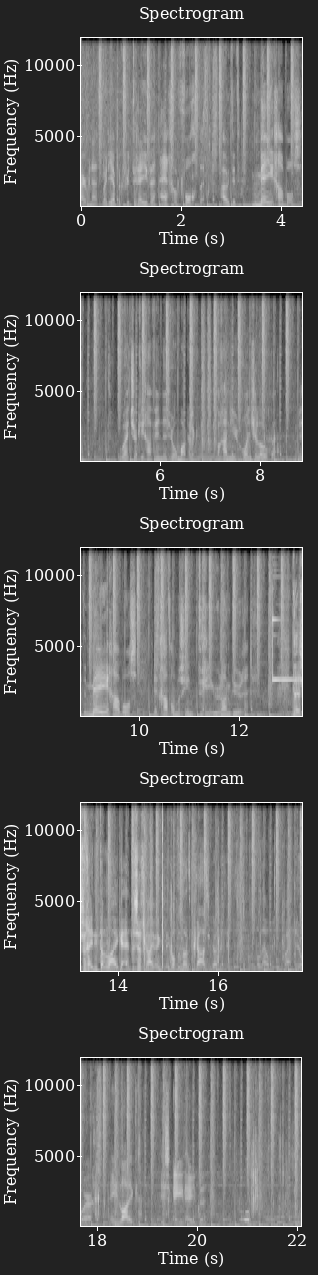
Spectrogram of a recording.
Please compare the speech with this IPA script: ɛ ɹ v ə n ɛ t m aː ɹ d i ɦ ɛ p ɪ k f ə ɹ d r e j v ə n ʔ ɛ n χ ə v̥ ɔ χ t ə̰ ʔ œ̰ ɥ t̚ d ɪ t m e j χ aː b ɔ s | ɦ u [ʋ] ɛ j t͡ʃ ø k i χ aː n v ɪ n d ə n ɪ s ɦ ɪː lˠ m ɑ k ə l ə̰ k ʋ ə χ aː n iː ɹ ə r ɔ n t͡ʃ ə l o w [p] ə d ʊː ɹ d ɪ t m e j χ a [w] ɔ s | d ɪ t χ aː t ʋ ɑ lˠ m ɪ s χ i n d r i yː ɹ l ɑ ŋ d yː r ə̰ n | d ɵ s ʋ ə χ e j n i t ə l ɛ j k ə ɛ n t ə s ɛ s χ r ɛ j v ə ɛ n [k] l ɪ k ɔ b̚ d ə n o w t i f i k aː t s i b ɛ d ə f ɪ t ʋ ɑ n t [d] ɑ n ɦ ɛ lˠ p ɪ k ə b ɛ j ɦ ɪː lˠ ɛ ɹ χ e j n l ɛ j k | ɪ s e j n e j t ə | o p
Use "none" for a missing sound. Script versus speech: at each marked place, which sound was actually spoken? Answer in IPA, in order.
ʋ, p, b, k, d

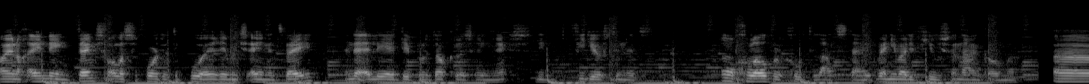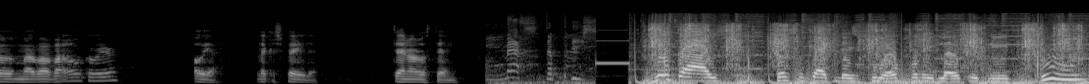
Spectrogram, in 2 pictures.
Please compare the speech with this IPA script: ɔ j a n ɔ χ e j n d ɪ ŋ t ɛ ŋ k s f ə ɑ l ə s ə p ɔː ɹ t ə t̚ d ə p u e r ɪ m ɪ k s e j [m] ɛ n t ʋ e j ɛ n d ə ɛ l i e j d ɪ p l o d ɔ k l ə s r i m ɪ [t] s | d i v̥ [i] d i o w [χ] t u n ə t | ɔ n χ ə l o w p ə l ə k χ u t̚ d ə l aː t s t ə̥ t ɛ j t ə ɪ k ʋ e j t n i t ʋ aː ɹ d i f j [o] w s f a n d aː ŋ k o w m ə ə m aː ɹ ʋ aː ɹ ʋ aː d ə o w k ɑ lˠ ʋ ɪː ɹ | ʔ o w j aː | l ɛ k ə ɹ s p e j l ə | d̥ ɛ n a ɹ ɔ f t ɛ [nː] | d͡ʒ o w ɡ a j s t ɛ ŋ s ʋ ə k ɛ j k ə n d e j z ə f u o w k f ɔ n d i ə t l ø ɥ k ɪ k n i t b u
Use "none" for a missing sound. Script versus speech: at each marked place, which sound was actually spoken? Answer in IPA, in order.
n, k, i, s, u, n

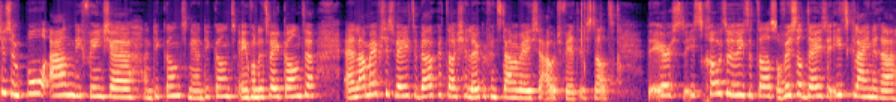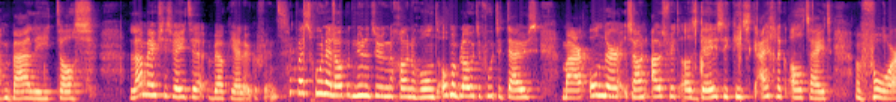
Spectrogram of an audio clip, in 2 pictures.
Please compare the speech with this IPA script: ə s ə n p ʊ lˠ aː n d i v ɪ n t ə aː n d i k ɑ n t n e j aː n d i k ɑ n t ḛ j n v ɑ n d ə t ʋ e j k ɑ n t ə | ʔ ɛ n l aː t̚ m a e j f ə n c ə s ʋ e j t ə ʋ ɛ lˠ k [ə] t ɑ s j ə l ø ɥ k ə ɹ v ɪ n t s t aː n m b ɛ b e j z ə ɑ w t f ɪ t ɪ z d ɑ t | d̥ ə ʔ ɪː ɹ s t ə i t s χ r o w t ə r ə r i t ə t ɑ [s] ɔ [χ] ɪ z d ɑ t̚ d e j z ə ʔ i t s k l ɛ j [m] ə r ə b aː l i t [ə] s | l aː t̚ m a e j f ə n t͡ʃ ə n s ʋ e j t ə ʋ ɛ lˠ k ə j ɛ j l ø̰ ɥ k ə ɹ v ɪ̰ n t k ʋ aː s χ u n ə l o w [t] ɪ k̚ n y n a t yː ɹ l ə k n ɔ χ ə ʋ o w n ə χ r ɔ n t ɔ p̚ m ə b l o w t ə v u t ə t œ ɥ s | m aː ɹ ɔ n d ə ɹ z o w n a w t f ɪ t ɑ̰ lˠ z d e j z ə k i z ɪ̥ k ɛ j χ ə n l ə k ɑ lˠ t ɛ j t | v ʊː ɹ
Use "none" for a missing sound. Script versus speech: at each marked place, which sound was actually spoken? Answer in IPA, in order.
ə, s, f, n, ɑ, p

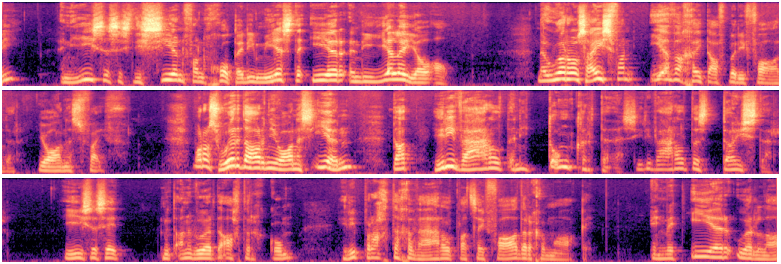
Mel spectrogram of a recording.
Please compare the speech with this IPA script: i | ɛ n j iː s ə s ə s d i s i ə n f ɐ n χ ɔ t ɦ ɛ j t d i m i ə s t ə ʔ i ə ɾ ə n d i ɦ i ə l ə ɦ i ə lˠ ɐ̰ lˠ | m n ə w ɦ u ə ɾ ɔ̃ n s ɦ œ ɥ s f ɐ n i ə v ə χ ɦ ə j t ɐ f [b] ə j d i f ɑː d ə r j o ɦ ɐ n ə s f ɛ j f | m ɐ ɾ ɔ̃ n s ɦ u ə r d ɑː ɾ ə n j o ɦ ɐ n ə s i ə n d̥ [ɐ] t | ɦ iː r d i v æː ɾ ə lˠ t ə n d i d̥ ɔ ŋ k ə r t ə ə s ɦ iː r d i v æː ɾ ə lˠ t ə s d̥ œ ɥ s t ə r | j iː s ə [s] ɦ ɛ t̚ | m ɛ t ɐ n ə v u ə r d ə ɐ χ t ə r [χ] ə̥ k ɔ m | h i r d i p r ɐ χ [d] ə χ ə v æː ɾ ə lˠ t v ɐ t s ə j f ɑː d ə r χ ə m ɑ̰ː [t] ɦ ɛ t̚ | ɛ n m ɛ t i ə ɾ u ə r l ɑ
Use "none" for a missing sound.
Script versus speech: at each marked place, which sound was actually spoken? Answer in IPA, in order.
b, ɐ, s, χ, t, k

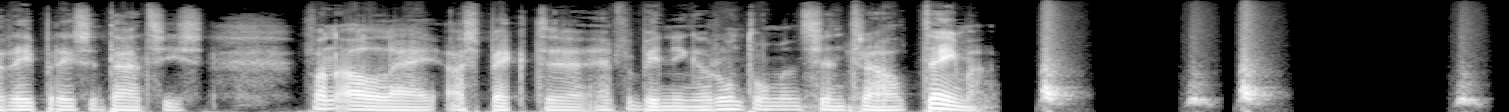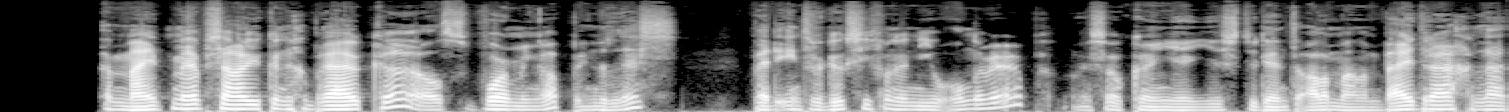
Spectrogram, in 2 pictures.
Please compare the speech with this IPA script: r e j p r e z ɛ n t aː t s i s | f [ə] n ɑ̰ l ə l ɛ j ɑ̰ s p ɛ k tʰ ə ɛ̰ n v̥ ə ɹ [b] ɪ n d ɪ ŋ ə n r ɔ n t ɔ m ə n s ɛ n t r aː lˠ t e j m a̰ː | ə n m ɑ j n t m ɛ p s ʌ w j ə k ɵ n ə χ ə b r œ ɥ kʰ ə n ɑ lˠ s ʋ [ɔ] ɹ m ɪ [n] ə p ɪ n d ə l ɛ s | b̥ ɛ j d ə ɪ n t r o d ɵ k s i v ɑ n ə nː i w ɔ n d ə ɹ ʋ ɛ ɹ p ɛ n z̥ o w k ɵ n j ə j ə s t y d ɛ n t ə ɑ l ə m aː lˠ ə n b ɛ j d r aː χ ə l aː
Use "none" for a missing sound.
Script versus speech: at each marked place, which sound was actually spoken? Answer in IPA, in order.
ɑ, b, ɔ, ŋ

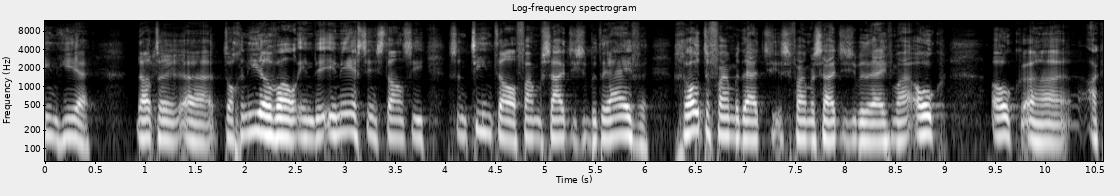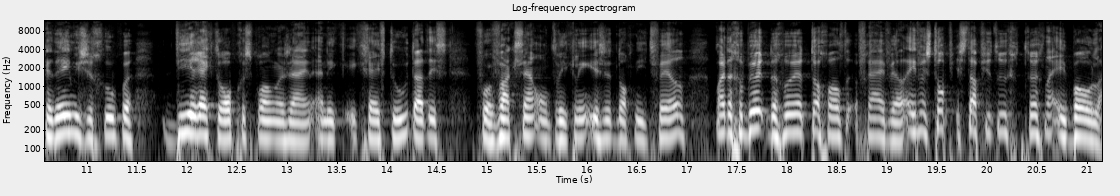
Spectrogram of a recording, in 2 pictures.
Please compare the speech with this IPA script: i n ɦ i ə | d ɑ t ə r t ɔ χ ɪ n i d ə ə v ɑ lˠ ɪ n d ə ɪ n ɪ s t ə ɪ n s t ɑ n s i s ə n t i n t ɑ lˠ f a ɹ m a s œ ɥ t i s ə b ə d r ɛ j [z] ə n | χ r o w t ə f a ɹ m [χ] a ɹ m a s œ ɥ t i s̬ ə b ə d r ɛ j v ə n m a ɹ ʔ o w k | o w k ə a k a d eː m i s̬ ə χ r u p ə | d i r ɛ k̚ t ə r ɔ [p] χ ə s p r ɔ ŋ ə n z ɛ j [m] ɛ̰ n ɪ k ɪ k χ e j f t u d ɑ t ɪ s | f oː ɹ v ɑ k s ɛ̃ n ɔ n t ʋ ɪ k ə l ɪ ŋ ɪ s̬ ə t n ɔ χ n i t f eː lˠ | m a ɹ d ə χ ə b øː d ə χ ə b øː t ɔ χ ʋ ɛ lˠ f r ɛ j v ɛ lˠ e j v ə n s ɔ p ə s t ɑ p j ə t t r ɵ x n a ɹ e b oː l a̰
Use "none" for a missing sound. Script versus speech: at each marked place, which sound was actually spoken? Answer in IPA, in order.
v, f, p, n

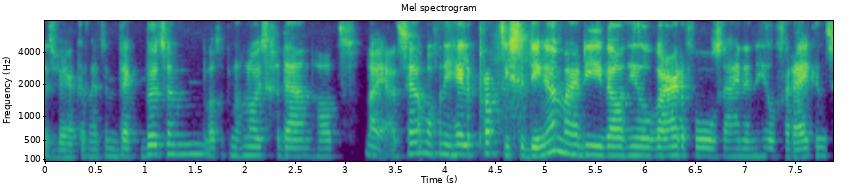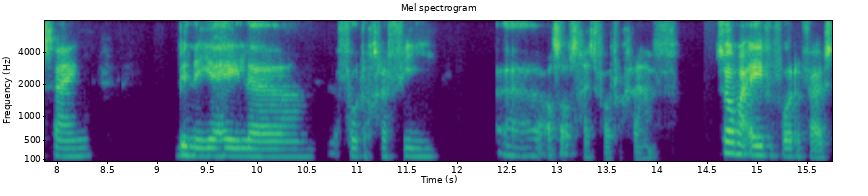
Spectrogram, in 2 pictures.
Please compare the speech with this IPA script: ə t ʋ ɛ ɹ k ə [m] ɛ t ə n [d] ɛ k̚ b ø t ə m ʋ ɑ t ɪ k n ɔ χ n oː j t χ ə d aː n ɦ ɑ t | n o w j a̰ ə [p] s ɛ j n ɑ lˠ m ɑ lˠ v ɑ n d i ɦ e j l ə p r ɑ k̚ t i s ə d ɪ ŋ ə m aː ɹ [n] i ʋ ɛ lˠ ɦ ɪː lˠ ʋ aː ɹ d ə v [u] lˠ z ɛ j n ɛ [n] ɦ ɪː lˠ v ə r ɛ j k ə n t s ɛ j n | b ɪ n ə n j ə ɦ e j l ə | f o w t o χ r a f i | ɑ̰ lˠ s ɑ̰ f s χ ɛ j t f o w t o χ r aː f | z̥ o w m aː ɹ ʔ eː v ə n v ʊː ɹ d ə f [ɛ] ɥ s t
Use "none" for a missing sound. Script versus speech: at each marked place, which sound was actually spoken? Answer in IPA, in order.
m, b, t, d, ɔ, n, œ

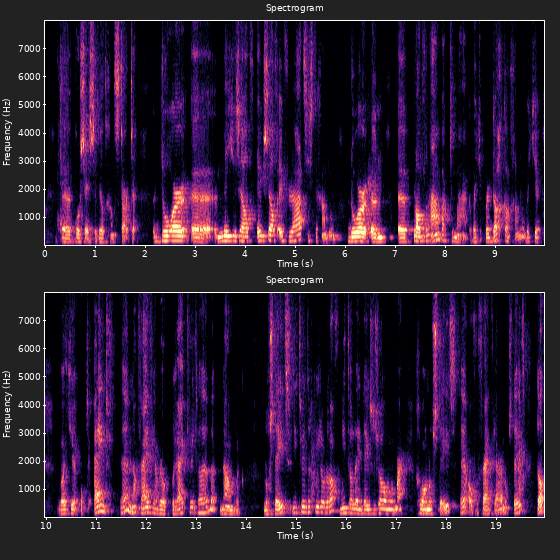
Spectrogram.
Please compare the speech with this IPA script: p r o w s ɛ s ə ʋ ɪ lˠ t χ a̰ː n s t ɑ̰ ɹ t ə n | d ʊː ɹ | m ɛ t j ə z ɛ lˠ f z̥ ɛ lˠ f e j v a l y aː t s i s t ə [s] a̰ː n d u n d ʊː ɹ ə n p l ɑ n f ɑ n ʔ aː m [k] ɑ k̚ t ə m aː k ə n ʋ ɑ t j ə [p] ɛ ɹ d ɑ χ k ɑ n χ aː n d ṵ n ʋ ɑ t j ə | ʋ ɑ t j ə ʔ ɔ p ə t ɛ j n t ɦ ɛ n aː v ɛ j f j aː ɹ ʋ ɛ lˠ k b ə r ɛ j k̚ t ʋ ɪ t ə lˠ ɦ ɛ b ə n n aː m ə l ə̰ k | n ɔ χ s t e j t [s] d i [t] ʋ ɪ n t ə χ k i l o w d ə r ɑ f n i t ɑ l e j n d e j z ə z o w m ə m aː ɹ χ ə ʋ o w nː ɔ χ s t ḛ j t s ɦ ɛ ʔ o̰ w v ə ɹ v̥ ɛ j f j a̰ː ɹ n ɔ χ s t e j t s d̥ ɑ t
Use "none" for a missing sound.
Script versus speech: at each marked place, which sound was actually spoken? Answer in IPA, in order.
χ, p, p, s, t

